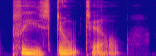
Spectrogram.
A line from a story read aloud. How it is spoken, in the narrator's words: I pleaded silently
